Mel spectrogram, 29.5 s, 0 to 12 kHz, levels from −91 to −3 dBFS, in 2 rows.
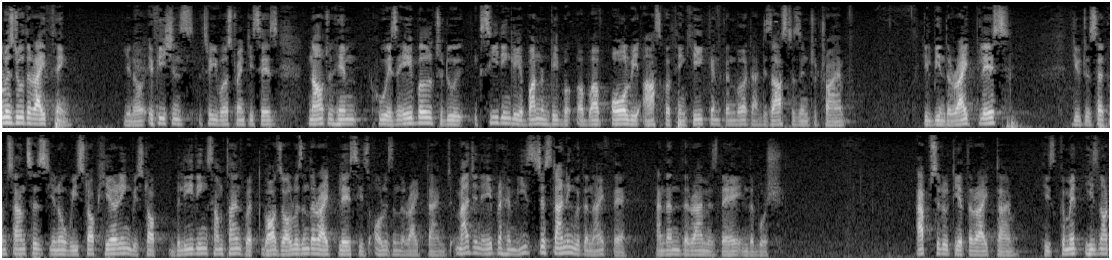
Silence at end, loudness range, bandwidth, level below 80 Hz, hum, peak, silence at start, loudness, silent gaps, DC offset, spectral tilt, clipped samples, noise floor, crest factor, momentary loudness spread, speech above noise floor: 0 s; 6 LU; 11.5 kHz; -52 dBFS; none; -2 dBFS; 0 s; -27 LUFS; none; under 0.1%; -4.5 dB/octave; under 0.1%; -59 dBFS; 24 dB; 13 LU; 33 dB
